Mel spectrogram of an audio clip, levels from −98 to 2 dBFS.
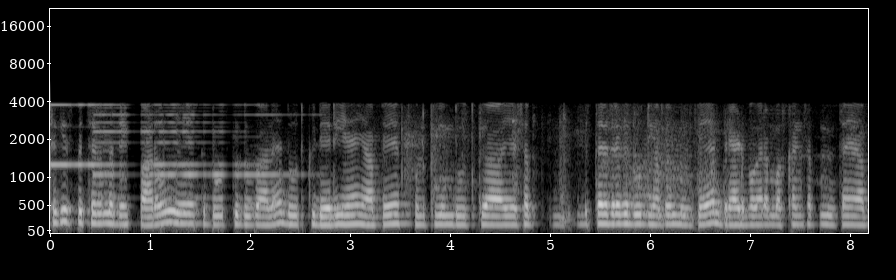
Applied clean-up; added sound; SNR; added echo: neural mask model RNNoise.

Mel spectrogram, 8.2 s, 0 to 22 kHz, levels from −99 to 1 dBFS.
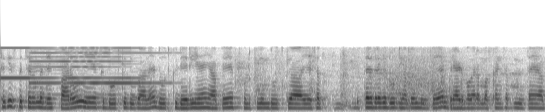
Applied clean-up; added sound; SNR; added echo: none; Sliding door; 12 dB; none.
